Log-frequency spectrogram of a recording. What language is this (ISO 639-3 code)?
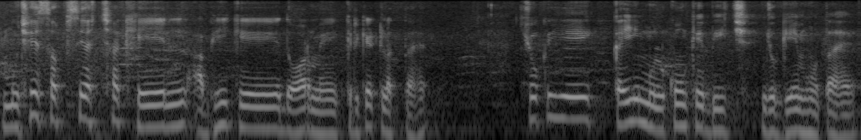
urd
